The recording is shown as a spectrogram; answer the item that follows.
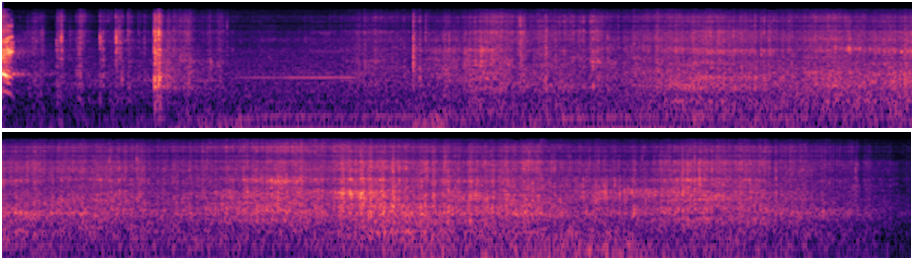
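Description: Skateboard clacking sharply a few times, then its wheels rolling on asphalt in a steady rumble that grows louder as the rider is towed behind a van.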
